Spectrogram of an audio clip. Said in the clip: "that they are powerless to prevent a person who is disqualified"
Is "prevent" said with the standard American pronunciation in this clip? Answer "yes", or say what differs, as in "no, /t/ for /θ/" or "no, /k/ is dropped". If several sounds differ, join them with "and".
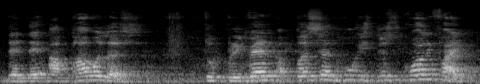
yes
